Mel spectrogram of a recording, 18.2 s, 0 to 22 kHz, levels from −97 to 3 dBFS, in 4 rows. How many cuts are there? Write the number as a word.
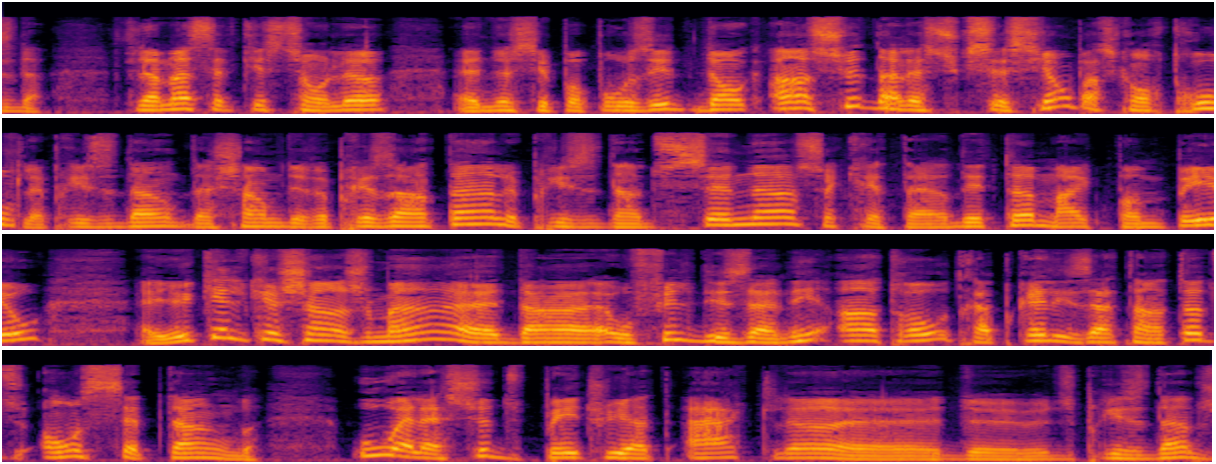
three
